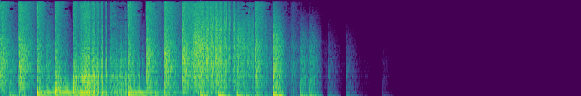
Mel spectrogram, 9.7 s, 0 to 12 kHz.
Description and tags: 20140316 attackloop 120BPM 4 4 Analog 1 Kit ConstructionKit ElectronicPercussion26
This loop is an element form the mixdown sample proposals 20140316_attackloop_120BPM_4/4_Analog_1_Kit_ConstructionKit_mixdown1 and 20140316_attackloop_120BPM_4/4_Analog_1_Kit_ConstructionKit_mixdown2. It is an electronic percussion loop which was created with the Waldorf Attack VST Drum Synth. The kit used was Analog 1 Kit and the loop was created using Cubase 7.5. Various processing tools were used to create some variations as well as mastering using iZotope Ozone 5.
rhythmic, dance, electronic, 120BPM, ConstructionKit, electro, percussion, loop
